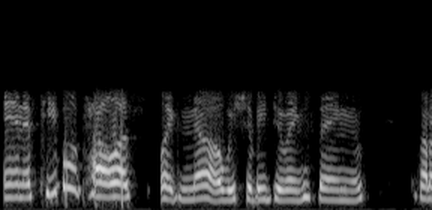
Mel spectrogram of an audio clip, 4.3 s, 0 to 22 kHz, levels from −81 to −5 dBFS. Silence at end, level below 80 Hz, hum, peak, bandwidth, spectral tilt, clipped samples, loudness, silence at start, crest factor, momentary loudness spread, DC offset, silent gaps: 0 s; -76 dBFS; none; -12 dBFS; 4 kHz; -9 dB/octave; under 0.1%; -27 LUFS; 0.05 s; 16 dB; 11 LU; under 0.1%; none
